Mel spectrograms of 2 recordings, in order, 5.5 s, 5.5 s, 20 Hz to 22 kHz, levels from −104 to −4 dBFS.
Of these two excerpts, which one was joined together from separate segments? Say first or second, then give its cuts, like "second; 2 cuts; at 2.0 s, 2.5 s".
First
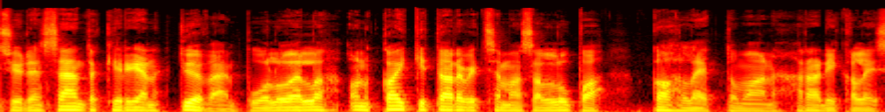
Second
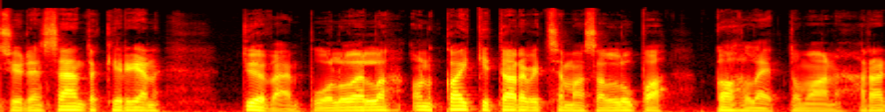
first; 1 cut; at 1.0 s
